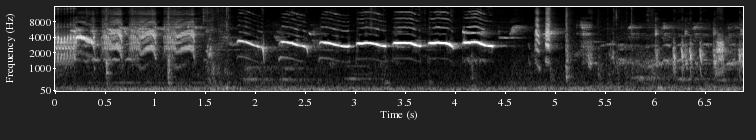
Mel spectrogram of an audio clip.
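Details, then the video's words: Hwamei song: a scratchy opening flourish, then a string of eight loud, clear whistled notes at an even high pitch, each with a downward flick, repeated steadily before rougher chattering notes close the phrase. "họa mi"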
